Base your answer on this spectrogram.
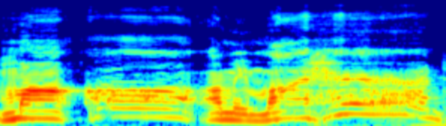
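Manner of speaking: acted scream of pain. Recapping a fight scene, voicing a wounded character, acting out a pained scream. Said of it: "He's screaming".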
